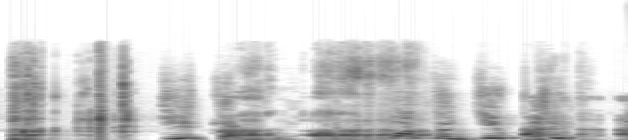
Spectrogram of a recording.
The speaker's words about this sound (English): There's a closed door and your burps are annoying me from on the other side.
